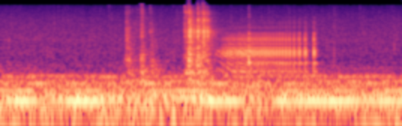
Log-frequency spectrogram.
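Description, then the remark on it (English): The wooden door of a small house creaks slowly open with a drawn-out, groaning squeal and a brief rattling scrape midway, moderately loud, with no voices. “They reached the house and when they opened the door, they found an elderly lady lying on the floor.”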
